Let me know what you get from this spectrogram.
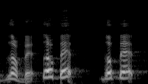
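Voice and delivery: tiny high squeezed voice; teasing. Pretend. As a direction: repeat it high and small, like a guilty admission. Teasing about secret arousal.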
